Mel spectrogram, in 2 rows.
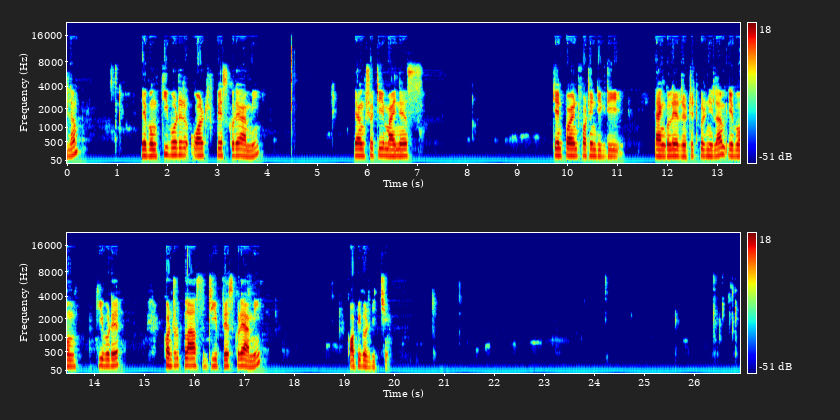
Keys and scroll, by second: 16.3 ctrl+d, 16.9 ctrl+d, 17.7 ctrl+d, 18.5 ctrl+d, 19.2 ctrl+d, 19.8 ctrl+d, 21.6 ctrl+d, 23.2 ctrl+d.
